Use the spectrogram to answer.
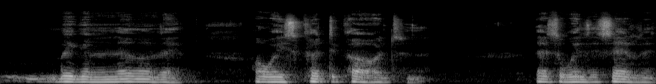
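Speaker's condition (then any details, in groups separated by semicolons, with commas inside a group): Parkinson's disease; fallen 19 times in yard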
